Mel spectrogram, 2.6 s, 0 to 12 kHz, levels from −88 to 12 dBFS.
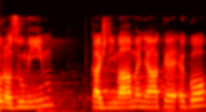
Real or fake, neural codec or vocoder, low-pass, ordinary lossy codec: real; none; 7.2 kHz; MP3, 48 kbps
